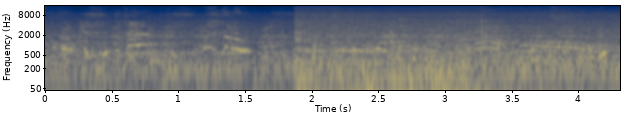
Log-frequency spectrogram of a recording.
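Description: Young children's voices calling out and squealing as they play, over the steady background noise of a large play hall. About two seconds in, the background changes to a louder low rumble.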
